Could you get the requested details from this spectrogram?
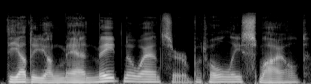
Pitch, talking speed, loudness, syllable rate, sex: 110 Hz, 195 wpm, -17 LUFS, 4.9 syllables/s, male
